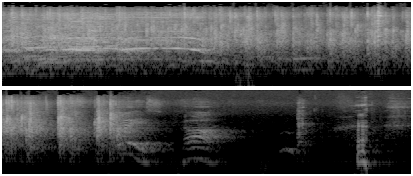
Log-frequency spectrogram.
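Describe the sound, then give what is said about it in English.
A church audience claps during a sermon, dense applause that swells early, then thins and fades as a voice speaks over it and carries on alone. “if you believe that, would you clap your hands to the Lord?”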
